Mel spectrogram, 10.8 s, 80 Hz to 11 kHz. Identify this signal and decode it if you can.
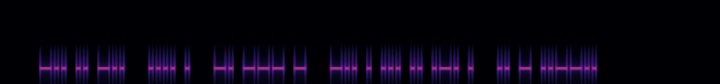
Morse code, heard as a keyed tone, about 22 wpm, 700 Hz. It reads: DID HE NOT DESIRE IT?
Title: Sentences from Top 1100 Words 22wpm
